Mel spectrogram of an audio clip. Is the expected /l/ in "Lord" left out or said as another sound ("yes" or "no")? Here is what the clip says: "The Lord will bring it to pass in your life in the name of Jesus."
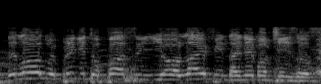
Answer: no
